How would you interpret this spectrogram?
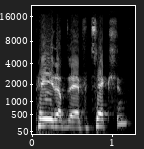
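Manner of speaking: high, loud menacing protection-racket voice; high sneering extortioner; Derek Lazenby. Acted. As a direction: lean on them with smug menace. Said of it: "Derek says".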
